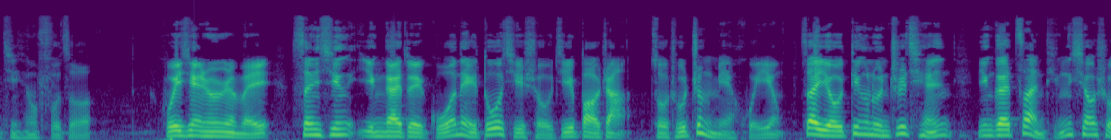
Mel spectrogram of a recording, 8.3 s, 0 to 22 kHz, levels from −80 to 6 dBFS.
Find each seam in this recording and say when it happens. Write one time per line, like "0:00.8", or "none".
0:05.9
